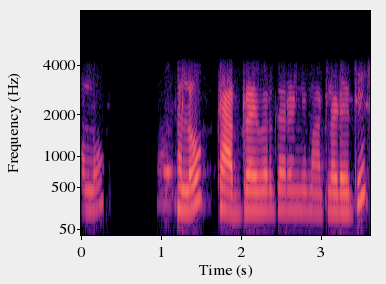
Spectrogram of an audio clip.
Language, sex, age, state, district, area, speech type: Telugu, female, 60+, Andhra Pradesh, Kakinada, rural, conversation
